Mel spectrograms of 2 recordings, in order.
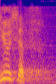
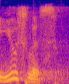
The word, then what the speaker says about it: Yusuf: so i'm gonna go my name is yusuf he say used to Michigan very good I wish you teach my wife she keeps mispronouncing it she calls me useless home delay now how many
